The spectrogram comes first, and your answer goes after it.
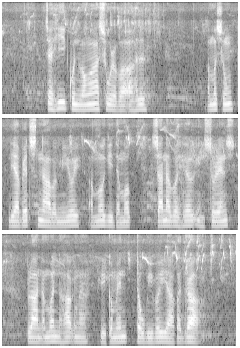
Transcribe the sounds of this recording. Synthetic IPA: t͡ʃɐɦikunwaŋasuɾɐbɐɐɦɐl | ɐmɐsuŋ | dijabet̚snabɐmijojɐ̰mɐɡidɐmɐk̚t͡ʃanɐβɐɦelinstuɾens | planɐmɐnɐɦak̚nɐ | ɾikomentowbibɐjaɡɐdɾa

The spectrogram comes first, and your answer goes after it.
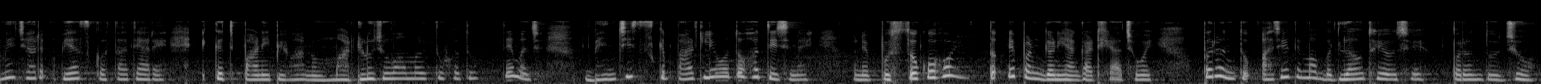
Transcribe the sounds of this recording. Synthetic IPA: əmed͡ʒjaɾeʔəbʱjaskəɾt̪at̪jaɾeːkəd͡ʒpaɽ̃ipiʋanũmaʈlũd͡ʒoʋaməɭt̪ũhət̪ũ | t̪eməd͡ʒbẽɲt͡ʃiskepaʈleʋot̪oɦət̪id͡ʒne | ənepʊst̪əkoɦojt̪oʔepəɳɡəɽ̃ijãɡaʈʰija̰t͡ʃʰɦoj | pəɾənt̪uad͡ʒet̪emãbəd̪laʋt̪ʰəjot͡ʃʰe | pəɾənt̪ud͡ʒo

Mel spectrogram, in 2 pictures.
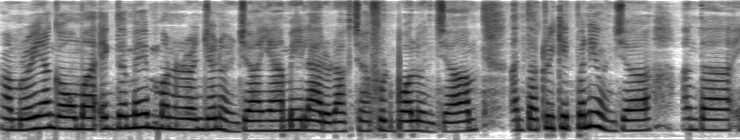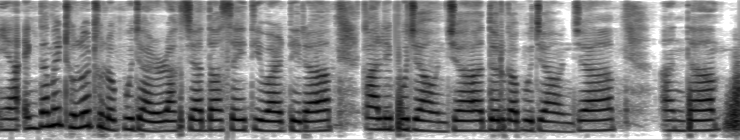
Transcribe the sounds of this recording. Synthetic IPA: ɦamrojãɡaw̃maʔek̚d̪ʌmʌjmʌnoɾʌnd͡zʌnɦunt͡sʰʌjãmelaɦʌɾuɾakʰt͡sʰʌpʰuʈbʌlɦunt͡sʰʌʌnt̪ʌkrikeʈ̚pʌniɦunt͡sʰʌʌnt̪ʌjãʔek̚d̪ʌmʌjʈʰuloʈʰulopud͡zaɦʌɾuɾak̚ʰt͡sʰʌd̪ʌsʌjt̪iwart̪iɾʌkalipud͡zaɦunt͡sʰʌd̪uɾɡʌpud͡zaɦunt͡sʰʌ | ʌnt̪ʌ

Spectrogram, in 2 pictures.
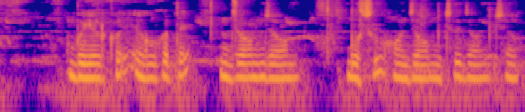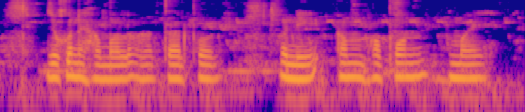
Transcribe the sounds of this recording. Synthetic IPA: bɔjɔɽkʰɔjeɡukat̪ɛd͡ʒɔmd͡ʒɔm | busuhɔ̃d͡ʒɔmt͡ʃʰud͡ʒɔmt͡ʃʰud͡ʒɔkʰɔnɛɦamalɔʔat̪aɹpɔɹɔniamɦɔpʰɔnmaj

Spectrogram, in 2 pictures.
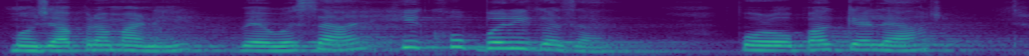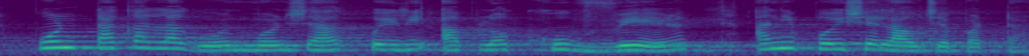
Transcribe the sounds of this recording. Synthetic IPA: m̤əd͡ʑapɾəmaɽ̃eʋjəʋsajhikʰuːp̚bəɾiɡəd͡zal | pɔɭɔpak̚ɡɛljaɾ | pəɳʈakalaɡuːnməɳɕak̚pəjliʔaplɔkʰuːpʋeɭañipəjɕelaʋt͡ɕepəɽʈa

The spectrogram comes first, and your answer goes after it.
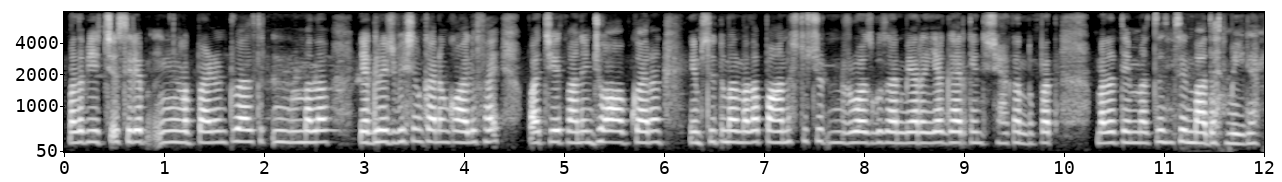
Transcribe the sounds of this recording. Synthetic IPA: mɐt̪lɐbjet͡ʃʰisiɾepɐɽɐnʈwelt̪ʰmɐt̪lɐbjaɡɾɐd͡ʒuʋeːʃɐnkɐɾɐnkwaːlifaːjpɐt̪̚t͡ʃʰeːt̪̚paːnind͡ʒɔːb̚kɐɾɐn | jimsit̪umɐt̪mɐt̪lɐb̚paːnɐst̪ut͡ʃʰuʈɾoːzɡuzaːɾmʲɐɾɐnjaɡɐɾkʲẽnt̪i̥t͡ʃʰaːkɐnt̪upɐt̪mɐt̪lɐb̚t̪imɐt͡sisid̪mɐd̪ɐt̪ʰmiːle

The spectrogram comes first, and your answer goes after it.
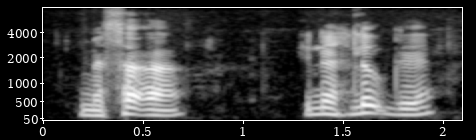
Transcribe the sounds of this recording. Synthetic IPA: mɛsaʔa | inaɦiluʔɡɛ

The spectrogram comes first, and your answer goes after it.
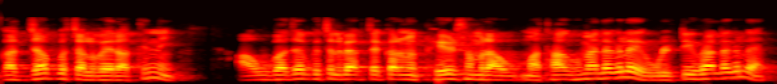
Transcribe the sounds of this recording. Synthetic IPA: ɡəd͡ʒəb̚ket͡ʃəlbəeɾat̪ʰini | a̰uɡəd͡ʒəb̚ket͡ʃɐlbak̚t͡ʃəkːəɾmepʰeɾsəmɾamət̪ʰaɡʱumelɐɡleulʈiɦojaləɡle

